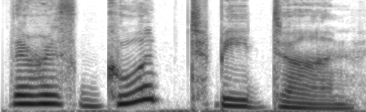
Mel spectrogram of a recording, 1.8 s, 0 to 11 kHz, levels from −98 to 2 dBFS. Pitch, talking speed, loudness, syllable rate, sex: 205 Hz, 195 wpm, -16 LUFS, 4.5 syllables/s, female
